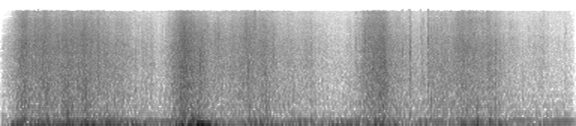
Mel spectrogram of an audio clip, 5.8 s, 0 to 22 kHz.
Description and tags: HOT SIGNAL.Leaf sounds I recorded with an AKG c3000. With background noise, but not really noticeable when played at lower levels.When soft (try that), the sounds are pretty subtle.
shrubbery, bushes, noise, bush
